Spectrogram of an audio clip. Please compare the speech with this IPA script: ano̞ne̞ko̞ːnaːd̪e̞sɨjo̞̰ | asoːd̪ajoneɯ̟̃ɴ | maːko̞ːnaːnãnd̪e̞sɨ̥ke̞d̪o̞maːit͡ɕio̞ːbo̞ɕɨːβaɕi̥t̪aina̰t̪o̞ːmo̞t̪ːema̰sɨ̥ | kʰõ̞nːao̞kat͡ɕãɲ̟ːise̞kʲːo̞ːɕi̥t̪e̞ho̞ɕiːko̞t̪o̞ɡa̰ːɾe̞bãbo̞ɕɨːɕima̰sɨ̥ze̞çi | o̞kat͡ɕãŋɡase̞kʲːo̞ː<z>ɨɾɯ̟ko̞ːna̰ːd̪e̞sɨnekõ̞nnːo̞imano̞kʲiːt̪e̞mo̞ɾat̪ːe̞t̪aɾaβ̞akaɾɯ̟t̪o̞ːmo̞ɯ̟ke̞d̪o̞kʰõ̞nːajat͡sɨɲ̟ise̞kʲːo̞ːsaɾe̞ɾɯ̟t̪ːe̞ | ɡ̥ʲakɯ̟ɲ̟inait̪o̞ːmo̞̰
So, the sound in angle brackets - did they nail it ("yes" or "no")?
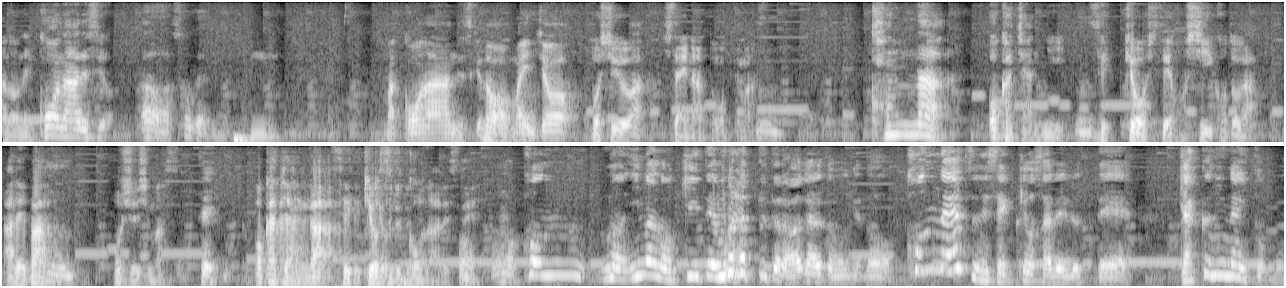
no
